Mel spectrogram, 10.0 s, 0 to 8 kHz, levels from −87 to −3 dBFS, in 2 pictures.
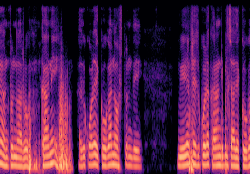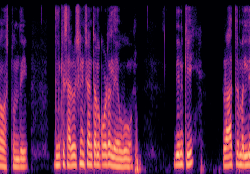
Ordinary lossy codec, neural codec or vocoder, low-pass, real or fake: none; codec, 16 kHz, 6 kbps, DAC; 7.2 kHz; fake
